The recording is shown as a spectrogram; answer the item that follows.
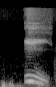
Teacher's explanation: Untuk nama tinggi dan rendah pula, itu adalah kedudukan lidah. Bila kita sebut vokal depan sempit atau vokal depan tinggi, E, lidah kita tu kalau awak perasan akan tinggi. Lidah kita akan naik tinggi.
